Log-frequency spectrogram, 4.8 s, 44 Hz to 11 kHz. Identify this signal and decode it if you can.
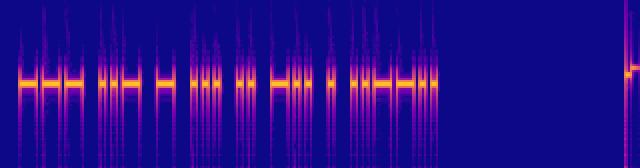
Morse code, heard as a keyed tone, about 28 wpm, 700 Hz. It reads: OUTSIDE?
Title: Sentences from Top 1000 Words - Review Part 4 - 28wpm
